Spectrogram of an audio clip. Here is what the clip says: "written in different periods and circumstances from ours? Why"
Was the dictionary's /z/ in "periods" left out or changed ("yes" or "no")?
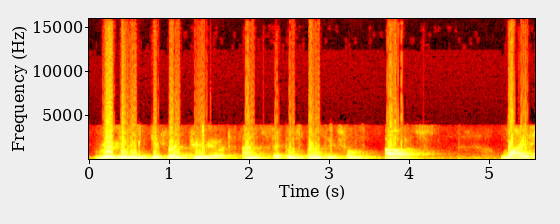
yes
